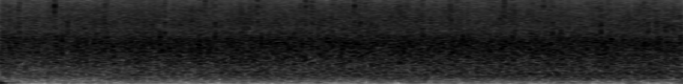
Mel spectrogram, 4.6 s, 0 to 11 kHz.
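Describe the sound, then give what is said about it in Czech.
Sustained, dense standing ovation from 800 guests in the Vladislav Hall of Prague Castle, applauding the new President of the Czech Republic, steady and loud throughout with no gaps. “Všech 800 hostů povstalo a bez to je tleská novému prezidentovi České republiky.”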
